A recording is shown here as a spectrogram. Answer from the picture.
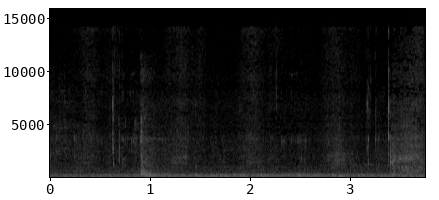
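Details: Wind buffets the microphone outdoors, a rough low rumble with a few sharp gusts, and no animal call.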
